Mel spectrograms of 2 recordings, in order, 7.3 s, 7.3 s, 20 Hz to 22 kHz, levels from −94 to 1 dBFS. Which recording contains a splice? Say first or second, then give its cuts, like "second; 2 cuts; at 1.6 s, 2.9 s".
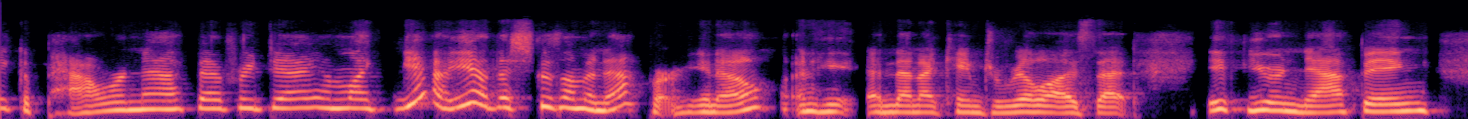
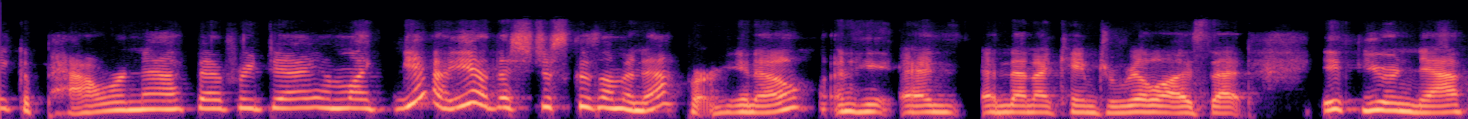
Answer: first; 2 cuts; at 2.7 s, 4.3 s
